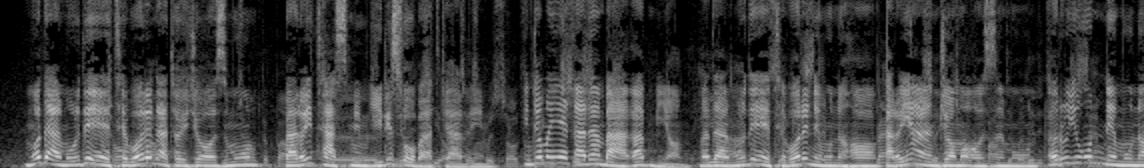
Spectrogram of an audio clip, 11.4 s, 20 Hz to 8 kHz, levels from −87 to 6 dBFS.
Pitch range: 135-185 Hz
